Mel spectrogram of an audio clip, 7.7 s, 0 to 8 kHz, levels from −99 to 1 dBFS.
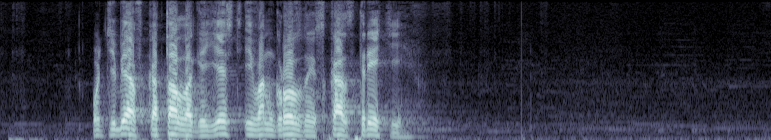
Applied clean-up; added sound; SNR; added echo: none; none; none; none.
